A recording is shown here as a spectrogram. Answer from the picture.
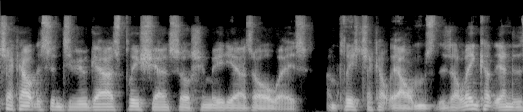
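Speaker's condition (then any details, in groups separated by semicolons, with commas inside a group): No condition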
